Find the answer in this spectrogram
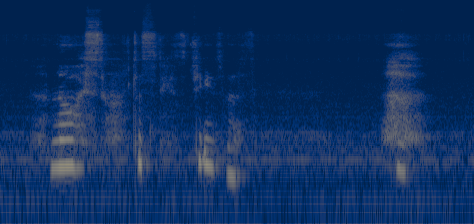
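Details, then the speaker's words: Allergy sneezing fit after opening windows on a hot summer day, with a nonstop nasal tickle for two minutes: several quick voiced sneezes with sharp inhaled catches, then one final sneeze. "Oh my god. I'm not done. I still have to sneeze. There's more."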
